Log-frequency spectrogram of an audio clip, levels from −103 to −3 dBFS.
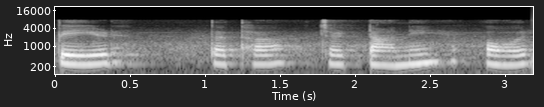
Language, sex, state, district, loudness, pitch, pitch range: Hindi, female, Chhattisgarh, Raipur, -18 LUFS, 250 Hz, 245-260 Hz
